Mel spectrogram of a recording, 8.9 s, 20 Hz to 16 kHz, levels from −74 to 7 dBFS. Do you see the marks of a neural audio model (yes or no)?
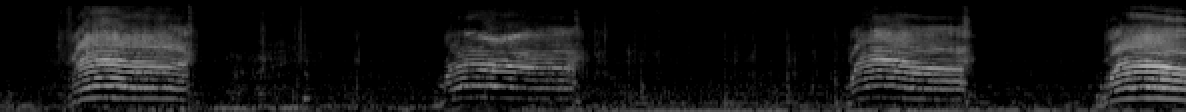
yes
